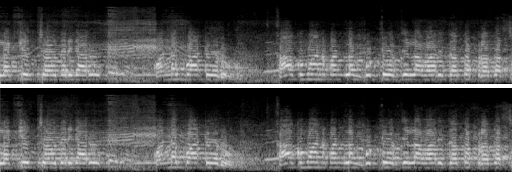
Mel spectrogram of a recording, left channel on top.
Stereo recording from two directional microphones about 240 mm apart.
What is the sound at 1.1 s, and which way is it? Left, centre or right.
Speech, left.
